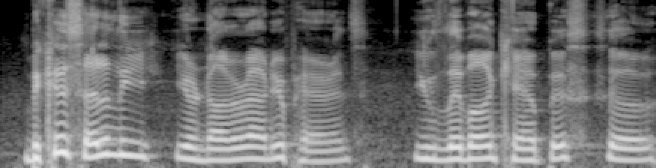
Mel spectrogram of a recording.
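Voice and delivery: talking through a yawn. A speaker recalls college friendships, yawning while talking. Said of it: "sorry about the yawn".

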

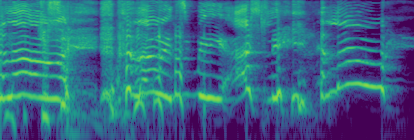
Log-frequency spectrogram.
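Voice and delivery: shrill, very high, loud shouted yell. Acting out Ashley waving double-handed while riding a bicycle, imitating Ashley shouting hello. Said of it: "when I was shouting hello".

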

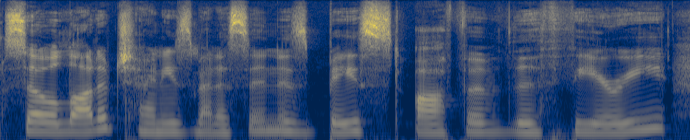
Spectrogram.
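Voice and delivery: normal talking voice

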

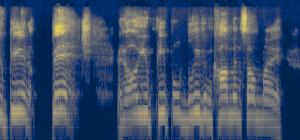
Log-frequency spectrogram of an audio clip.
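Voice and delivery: put-on, very high, raging, screamed tirade. Retelling how a YouTuber screams at the camera: imitating Wes Watson screaming. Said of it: "be screaming at the camera".

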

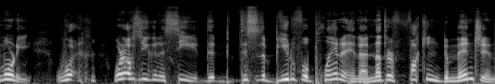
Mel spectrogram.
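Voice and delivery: fed-up, exasperated, complaining griping rant. Retelling a scene where the character is complaining: imitating the character complaining. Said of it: "he's like".

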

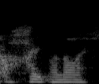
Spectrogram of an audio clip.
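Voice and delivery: mock muttering under breath. Speaker retells his reply when a man asked if he used to be a comedian, retelling a mutter under breath. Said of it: "I said under my breath".

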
